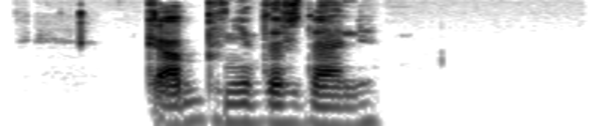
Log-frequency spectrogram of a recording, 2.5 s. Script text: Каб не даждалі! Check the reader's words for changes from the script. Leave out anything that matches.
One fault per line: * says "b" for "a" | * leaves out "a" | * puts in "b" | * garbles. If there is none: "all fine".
all fine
